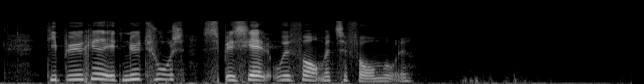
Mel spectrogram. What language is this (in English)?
Danish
